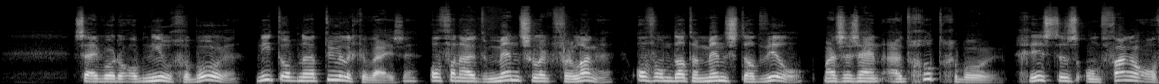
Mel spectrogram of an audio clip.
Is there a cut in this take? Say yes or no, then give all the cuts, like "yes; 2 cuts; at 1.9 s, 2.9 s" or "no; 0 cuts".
yes; 5 cuts; at 2.5 s, 4.3 s, 6.3 s, 8.1 s, 10.1 s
